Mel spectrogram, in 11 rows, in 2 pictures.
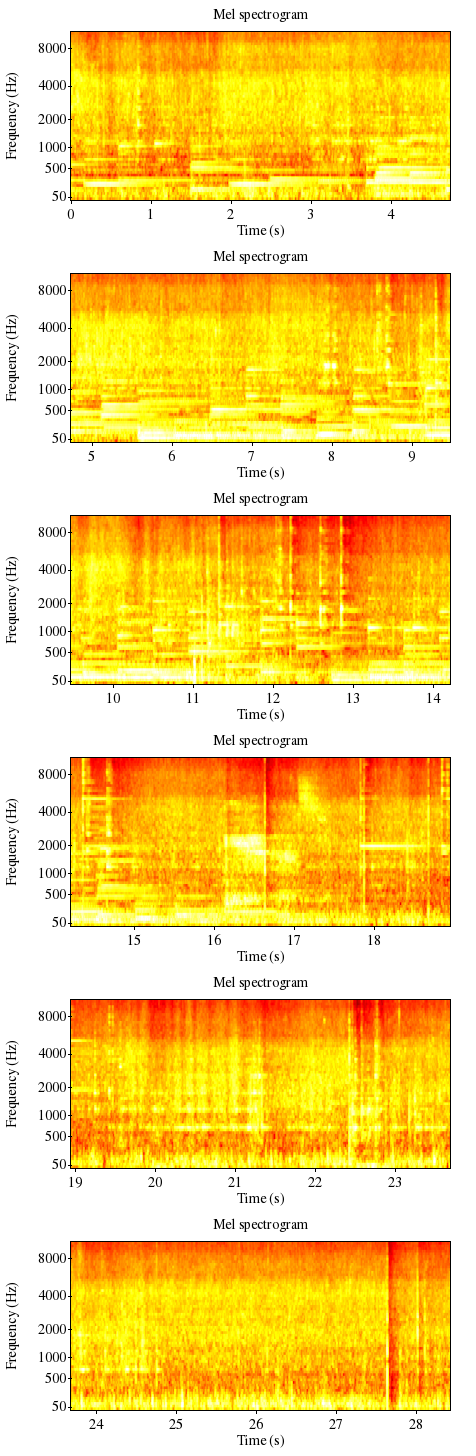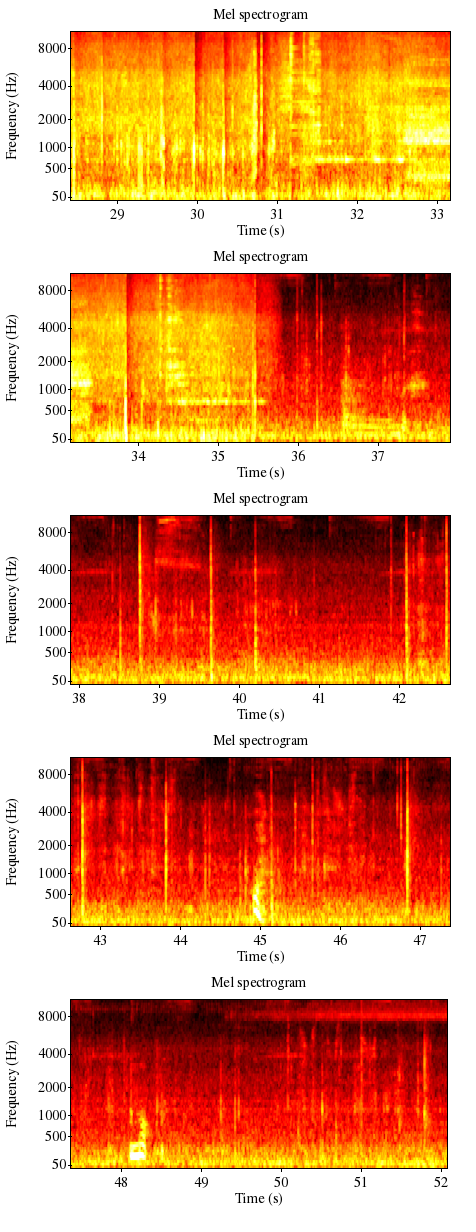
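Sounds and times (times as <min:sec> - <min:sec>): background music: 0:00.0 - 0:19.2
fries sizzling in butter: 0:00.0 - 0:35.8.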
